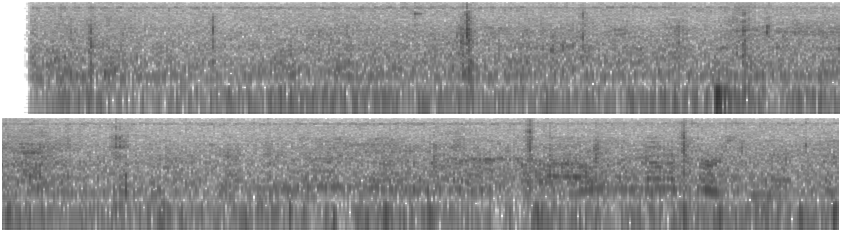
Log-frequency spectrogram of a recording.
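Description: Open-air ambience at an outdoor event: a steady low rumble with faint distant voices, most noticeable near the end, and a few scattered clicks, one sharper knock just before the middle.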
